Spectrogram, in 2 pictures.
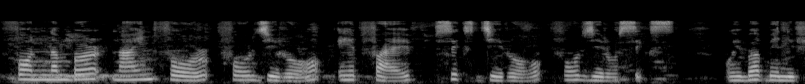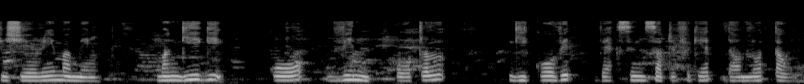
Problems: background sounds at intervals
